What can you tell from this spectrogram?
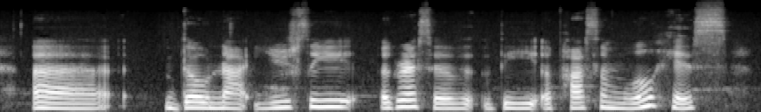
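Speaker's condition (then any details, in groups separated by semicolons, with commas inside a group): No condition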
